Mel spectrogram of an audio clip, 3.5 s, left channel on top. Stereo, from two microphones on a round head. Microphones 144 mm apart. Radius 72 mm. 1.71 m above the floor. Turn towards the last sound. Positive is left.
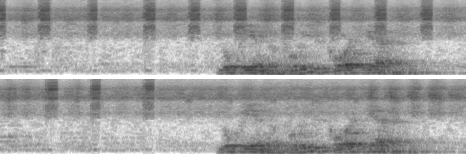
turn(degrees=50)  # may be behind; listen again after turning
